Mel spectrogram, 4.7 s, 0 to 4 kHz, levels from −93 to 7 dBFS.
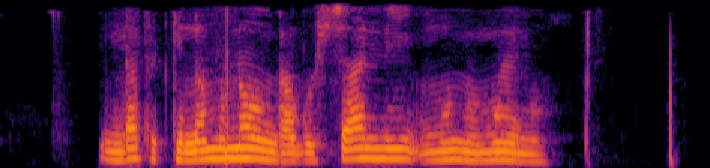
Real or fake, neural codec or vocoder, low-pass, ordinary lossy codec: fake; codec, 44.1 kHz, 3.4 kbps, Pupu-Codec; 3.6 kHz; MP3, 24 kbps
